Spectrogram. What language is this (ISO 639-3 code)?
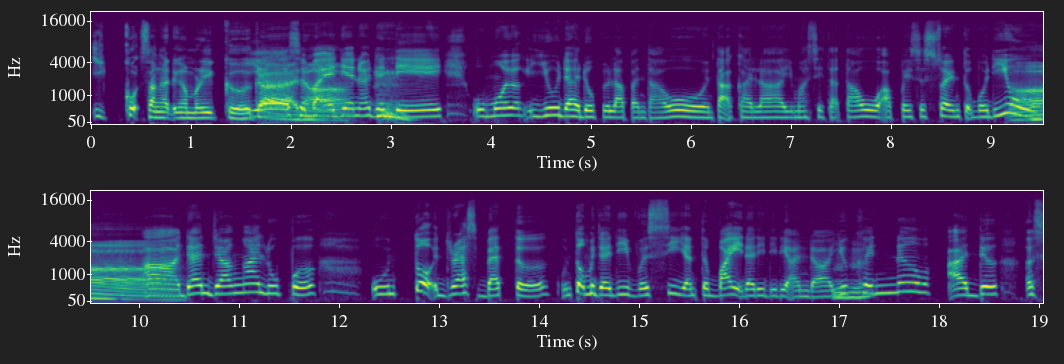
msa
